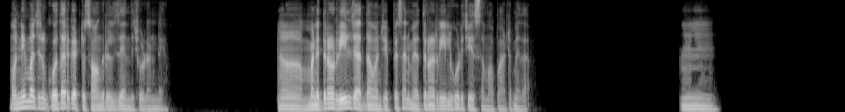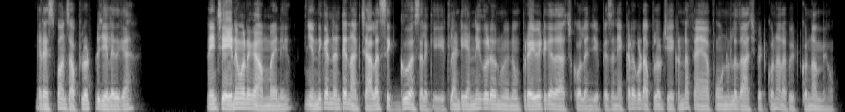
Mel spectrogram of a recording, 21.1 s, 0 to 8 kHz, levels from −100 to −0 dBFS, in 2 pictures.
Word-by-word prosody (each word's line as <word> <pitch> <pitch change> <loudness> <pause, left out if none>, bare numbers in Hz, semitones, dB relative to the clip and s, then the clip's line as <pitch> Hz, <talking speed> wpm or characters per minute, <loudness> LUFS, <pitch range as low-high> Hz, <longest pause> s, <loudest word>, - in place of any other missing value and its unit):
మొన్న 125 +5 +2
ఈ - - 0
మధ్యన 135 -4 +1
'గోదారి 130 +3 +3
గట్టు' 100 - -1
సాంగ్ 100 0 -1
రిలీజయింది 100 -4 -4
చూడండి. 85 0 -8 1.5
ఆ! 100 - 0 0.3
మన 105 - +3
ఇద్దరం 125 +4 +3
రీల్ 130 +3 +5
చేద్దాం 105 -3 +2
అని 100 - -6
చెప్పేసని 105 +6 -5
మేము 95 - -1
ఇద్దరం 105 +4 0
రీల్ 100 +1 -1
కూడా 105 -1 -3
చేసాం 90 -1 -2
ఆ - - -16
పాట 85 +2 -9
మీద. 80 - -10 2.0
హ్మ్. 100 -2 -4 2.2
రెస్పాన్స్ 115 +2 +1
అప్పుడప్పులు 115 +2 0
చేయలేదుగా. 105 +1 +2 1.0
నేను 115 +1 +6
చేయనివనుగా 120 0 +8
ఆ - - +4
అమ్మాయిని. 95 +1 -1 0.3
ఎందుకనంటే 120 +2 +2
నాకు 100 -1 -1
చాలా 95 +3 +5
సిగ్గు 85 +9 -1
అసలకి. 90 -8 -3
ఇట్లాంటియన్నీ 105 +4 -2
గూడా 120 -2 +2
నేను 95 0 -3
ప్రైవేట్‌గా 105 +3 +3
దాచుకోవాలి 95 0 -3
అని 90 - -6
చెప్పేసని 95 +1 -6
ఎక్కడ 120 - -3
కూడా 110 -3 0
అప్లోడ్ 110 0 -5
చేయకుండా 110 +6 -4
ఫ్యా 95 -2 +1
ఫోనూలో 105 0 -4
దాచిపెట్టుకొని 95 -1 -5
అలా - - -3
పెట్టుకున్నాం 90 0 -5
మేము. 80 0 -14
105 Hz, 150 wpm, -24 LUFS, 95-115 Hz, 2.2 s, చేయనివనుగా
